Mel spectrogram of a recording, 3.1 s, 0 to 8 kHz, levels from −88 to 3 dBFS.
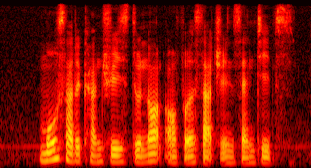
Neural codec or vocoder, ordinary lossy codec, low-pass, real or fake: vocoder, 44.1 kHz, 128 mel bands every 512 samples, BigVGAN v2; none; 7.2 kHz; fake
